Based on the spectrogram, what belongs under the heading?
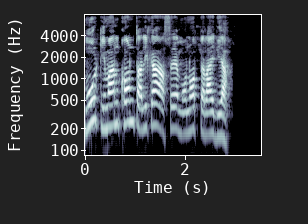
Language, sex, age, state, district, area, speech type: Assamese, male, 45-60, Assam, Golaghat, rural, read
